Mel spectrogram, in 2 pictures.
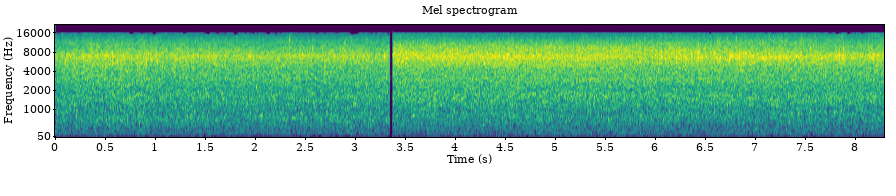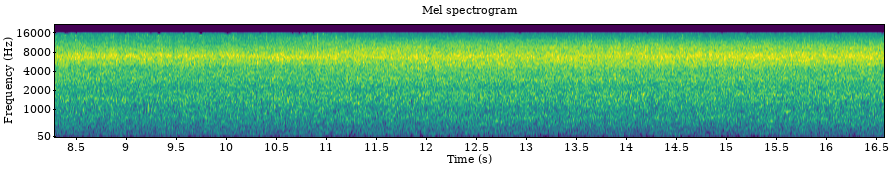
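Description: Roaring River white water rushing over boulders at a waterfall: a loud, steady roar of falling and splashing water.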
